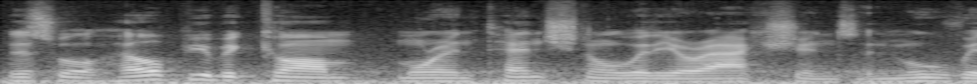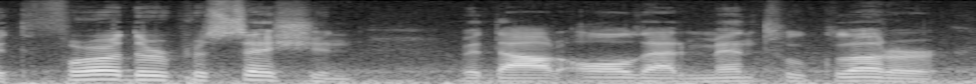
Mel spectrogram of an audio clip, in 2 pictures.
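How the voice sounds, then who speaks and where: The man keeps a moderate pace as noticeable background noise runs beneath him. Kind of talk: self-improvement talk to camera. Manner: stuttering, awkward pauses.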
